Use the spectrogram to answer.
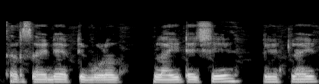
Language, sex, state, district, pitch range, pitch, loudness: Bengali, male, West Bengal, Malda, 110-120 Hz, 115 Hz, -15 LUFS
